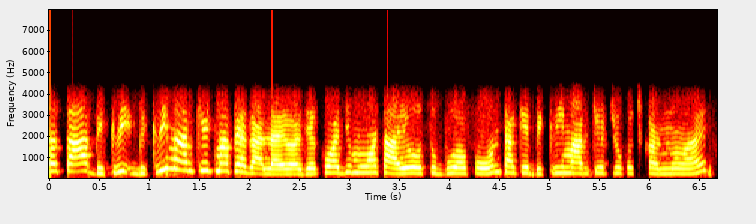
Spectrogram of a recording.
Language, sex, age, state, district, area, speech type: Sindhi, female, 30-45, Rajasthan, Ajmer, urban, conversation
